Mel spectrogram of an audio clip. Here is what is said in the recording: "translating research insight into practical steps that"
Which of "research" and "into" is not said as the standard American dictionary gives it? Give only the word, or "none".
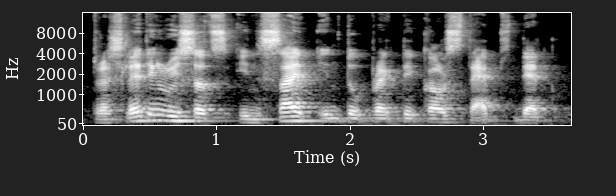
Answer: research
